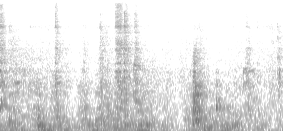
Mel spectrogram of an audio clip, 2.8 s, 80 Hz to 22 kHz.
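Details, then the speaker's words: Bar stool/swivel chair with gas spring: irregular creaking and short squeaks as it is rocked and turned, dry metal rubbing on metal; to be lubricated with WD-40 and grease. "knackt und quietscht hört ihr das das nervig oder"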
